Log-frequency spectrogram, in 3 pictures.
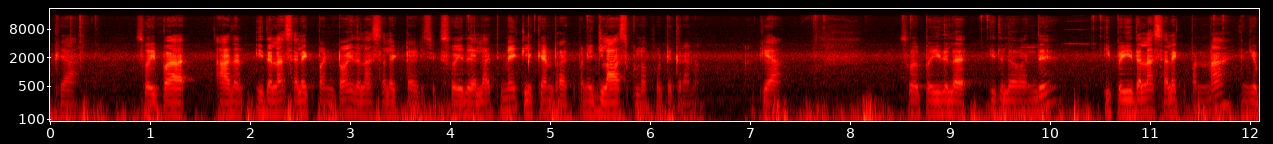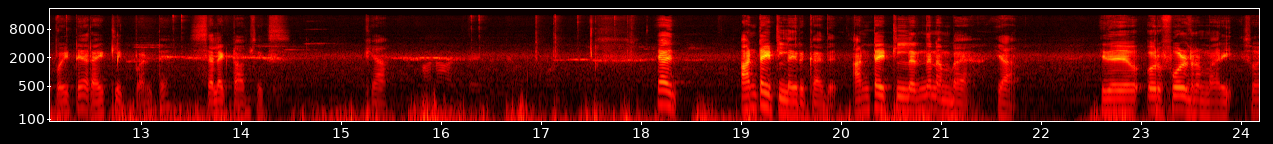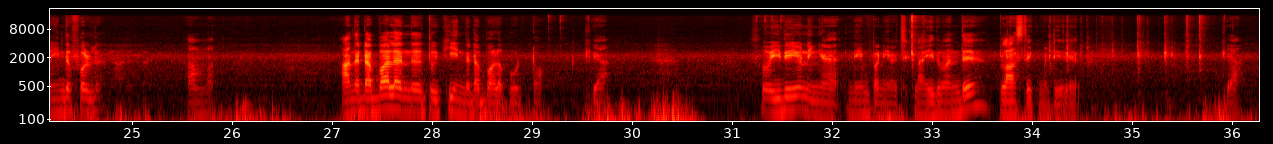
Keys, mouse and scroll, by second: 1.0-2.9 scroll down 13, 4.2-5.4 click, 6.7-7.6 scroll up 1, 7.6 scroll up 4, 7.7 click, 8.5 click, 9.3 drag, 10.4 click, 11.6 click, 12.1 right click, 13.3-15.4 right drag, 13.3 click, 16.3 click, 17.4-17.9 shift+middle drag, 29.2 click, 31.3 click, 31.4-34.5 drag, 33.5-35.8 typing.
